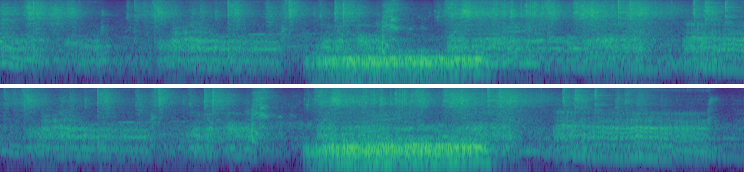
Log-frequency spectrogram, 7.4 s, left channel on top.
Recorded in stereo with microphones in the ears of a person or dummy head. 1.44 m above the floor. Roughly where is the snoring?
Right.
